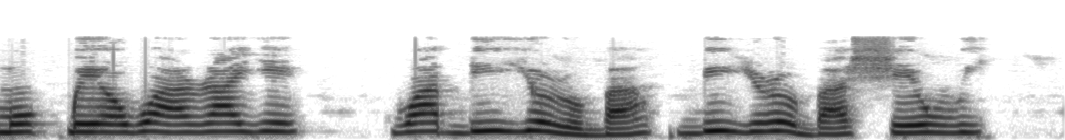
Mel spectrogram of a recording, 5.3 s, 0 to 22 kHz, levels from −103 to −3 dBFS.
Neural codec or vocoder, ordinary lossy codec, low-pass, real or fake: none; none; 7.2 kHz; real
